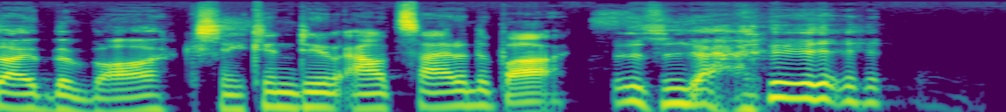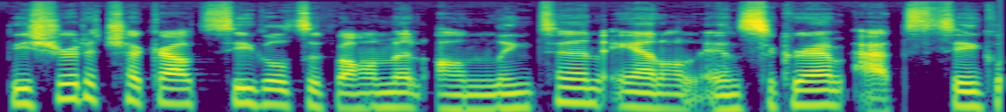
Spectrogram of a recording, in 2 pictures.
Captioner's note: laughs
